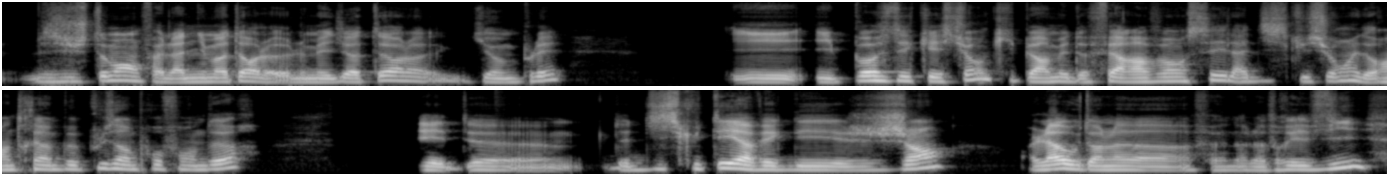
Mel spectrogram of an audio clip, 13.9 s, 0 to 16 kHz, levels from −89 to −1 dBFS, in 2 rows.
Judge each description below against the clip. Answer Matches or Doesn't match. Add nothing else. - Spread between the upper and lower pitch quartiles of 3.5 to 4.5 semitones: Matches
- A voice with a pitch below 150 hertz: Matches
